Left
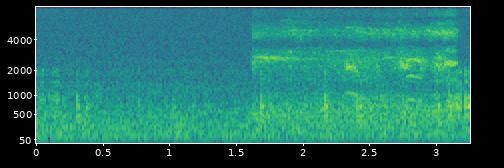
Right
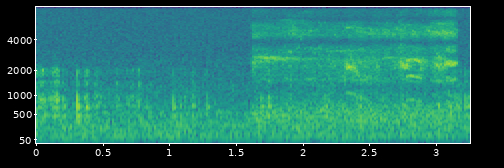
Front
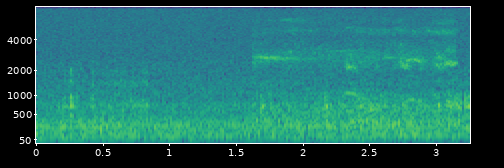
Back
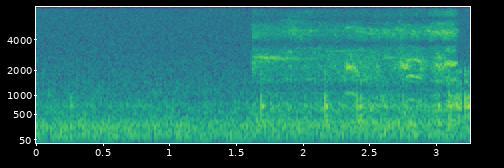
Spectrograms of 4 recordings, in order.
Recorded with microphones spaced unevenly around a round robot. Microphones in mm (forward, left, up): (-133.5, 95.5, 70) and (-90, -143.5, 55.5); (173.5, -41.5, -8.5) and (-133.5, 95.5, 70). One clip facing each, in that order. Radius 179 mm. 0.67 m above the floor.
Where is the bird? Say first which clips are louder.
Even, back 2 dB; 150° right.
